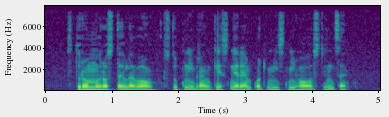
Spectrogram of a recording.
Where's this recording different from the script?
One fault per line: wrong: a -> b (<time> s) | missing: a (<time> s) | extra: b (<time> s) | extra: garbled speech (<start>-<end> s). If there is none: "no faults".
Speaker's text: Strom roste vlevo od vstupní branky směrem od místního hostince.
missing: od (1.6 s)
